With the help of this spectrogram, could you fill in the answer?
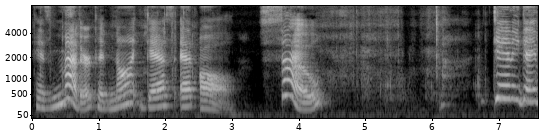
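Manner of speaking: loud, lively read-aloud voice; story reading. Acted. Reading the story's ending to children, lively.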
